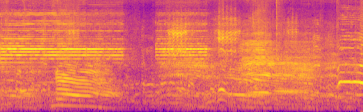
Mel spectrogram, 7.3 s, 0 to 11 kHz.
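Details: Sahiwal breed bull calf at the Ambari cattle market, Cumilla farmers buying, 1 September 2025; a low, steady moo lasting over a second near the start, then voices talking and haggling, with a high tonal hum throughout.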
